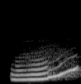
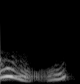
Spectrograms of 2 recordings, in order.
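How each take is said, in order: First: The syllable is said with a rising tone. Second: The syllable is said with a dipping tone. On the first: It means there is none. "二声无" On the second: It means five. "三声呢？"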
